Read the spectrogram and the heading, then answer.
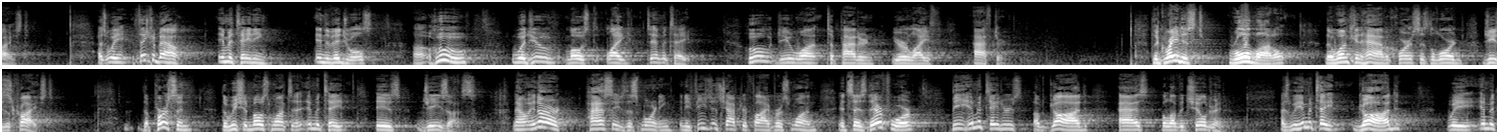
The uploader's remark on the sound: This is a sermon recorded at the Lebanon Bible Fellowship Church in Lebanon, PA om 8/14/2016 during the morning service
